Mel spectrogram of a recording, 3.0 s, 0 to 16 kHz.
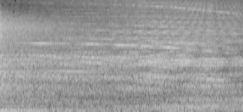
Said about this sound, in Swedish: Strax före 22 på kvällen landar SAS-planet SK 1254 på Arlanda flygplats.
